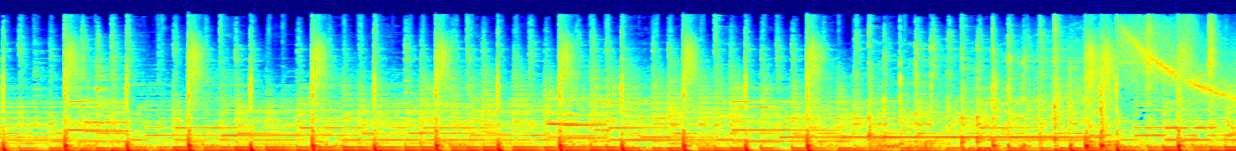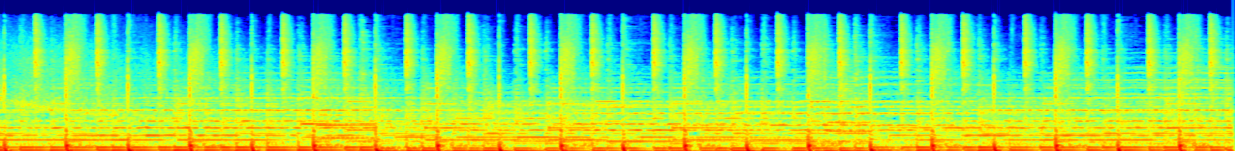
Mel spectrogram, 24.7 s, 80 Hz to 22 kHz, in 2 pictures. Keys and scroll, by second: 0.2 Escape, 6.5 alt+w, 10.8 alt+a, 11.8 Escape.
